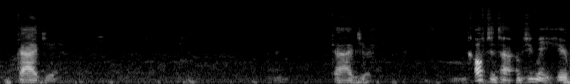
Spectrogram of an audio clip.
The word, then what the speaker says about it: calle: Calle, calle. Oftentimes, you may hear people even pronounce it with like a soft J sound, calle.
